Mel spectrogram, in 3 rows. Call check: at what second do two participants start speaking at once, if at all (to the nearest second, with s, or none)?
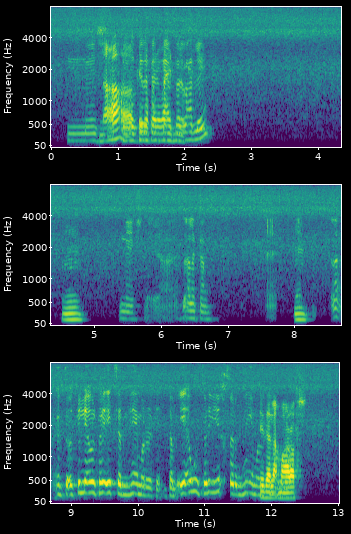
1 s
